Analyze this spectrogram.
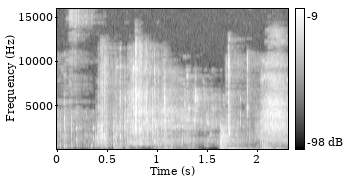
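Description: A wet, airy slurp of someone sipping coffee, with soft liquid squishing sounds, followed by a louder, low gulp-like thud near the end. No talking.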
